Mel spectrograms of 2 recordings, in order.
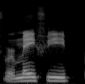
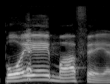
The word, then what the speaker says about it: Boye Mafe: How do you pronounce his name? Because I would say Mayfi. – Boye Mafe, I believe.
